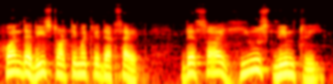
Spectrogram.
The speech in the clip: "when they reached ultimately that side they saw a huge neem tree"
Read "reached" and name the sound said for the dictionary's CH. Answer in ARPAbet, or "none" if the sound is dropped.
S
